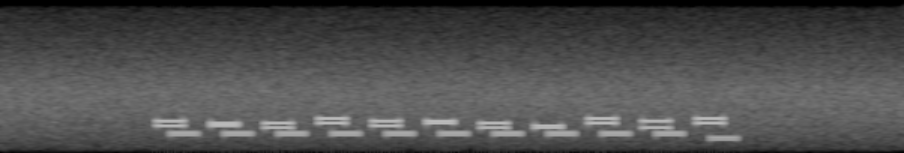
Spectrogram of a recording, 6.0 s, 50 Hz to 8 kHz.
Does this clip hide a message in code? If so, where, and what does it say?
Yes: multi-frequency trunk signalling (R2, with the far end's replies) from 1.0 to 4.9 s, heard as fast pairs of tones, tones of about 180 ms. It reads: 53295621949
